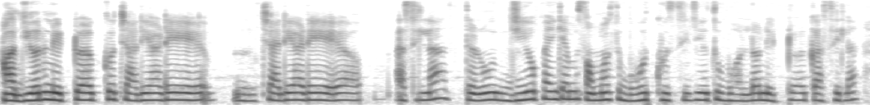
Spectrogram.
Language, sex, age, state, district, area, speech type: Odia, female, 18-30, Odisha, Puri, urban, spontaneous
